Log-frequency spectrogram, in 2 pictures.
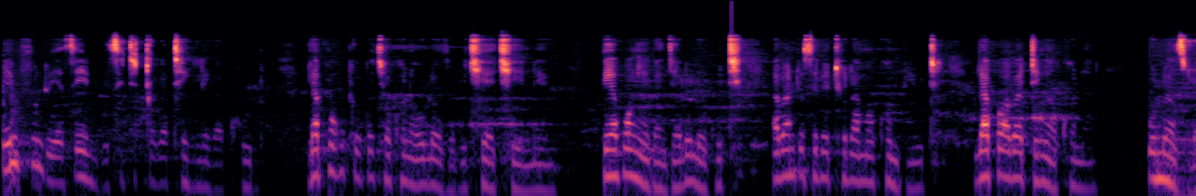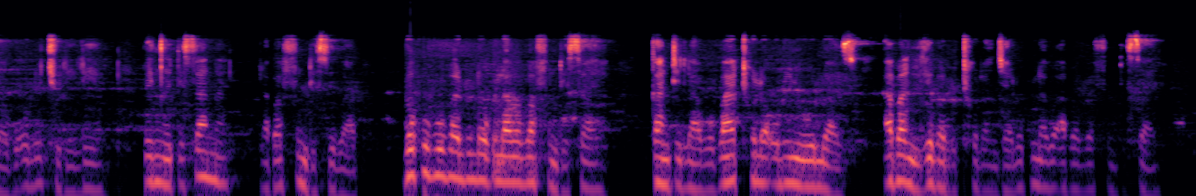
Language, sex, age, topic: North Ndebele, male, 36-49, education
